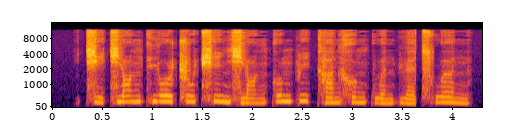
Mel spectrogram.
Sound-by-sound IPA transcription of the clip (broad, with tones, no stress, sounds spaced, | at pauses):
t͡ɕ i˨˩ t͡ɕ j ɑ˦ ŋ t̪ʰ j o˦ ʊ̯ ʈ͡ʂ u˦ t͡ɕʰ i˥˨ ŋ ɕ j ɑ˨˦ ŋ k ʊ˦ ŋ p i˥˨ kʰ a˦ n x ʊ˦ ŋ k w ə˨˦ n p ɥ ɛ˨˩ t͡sʰ w ə˥˨ n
